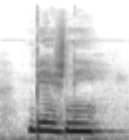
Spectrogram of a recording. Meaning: 1. common (usual) 2. current (going)
- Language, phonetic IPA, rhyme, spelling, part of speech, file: Czech, [ˈbjɛʒniː], -ɛʒniː, běžný, adjective, Cs-běžný.ogg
